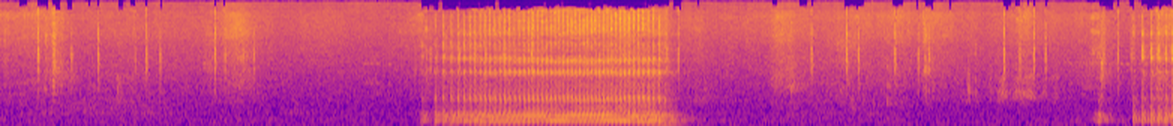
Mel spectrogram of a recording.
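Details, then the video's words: A napping French bulldog named Baboo snores once in a long, loud, low rasping rumble lasting about a second and a half, set between quiet stretches with faint indoor rustling. "baboo un bouledogue français qui ronfle !!"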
